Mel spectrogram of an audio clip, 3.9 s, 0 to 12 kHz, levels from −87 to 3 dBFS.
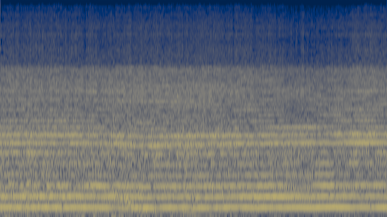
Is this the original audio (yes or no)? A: no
